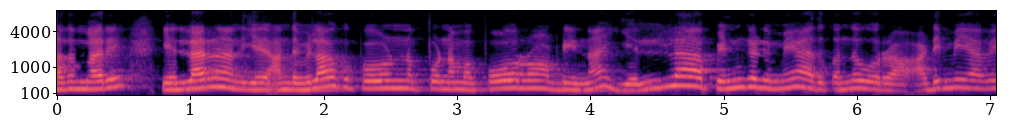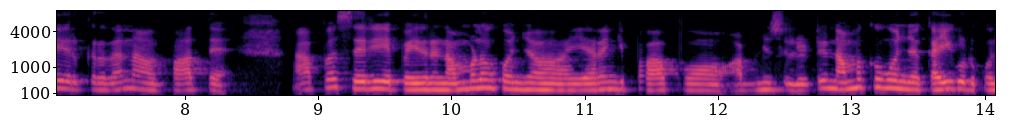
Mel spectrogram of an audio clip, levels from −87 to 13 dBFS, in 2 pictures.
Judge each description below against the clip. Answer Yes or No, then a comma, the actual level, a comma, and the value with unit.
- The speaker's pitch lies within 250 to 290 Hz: No, high, 205 Hz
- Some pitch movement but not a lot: Yes, average, 3.5 semitones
